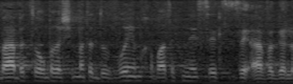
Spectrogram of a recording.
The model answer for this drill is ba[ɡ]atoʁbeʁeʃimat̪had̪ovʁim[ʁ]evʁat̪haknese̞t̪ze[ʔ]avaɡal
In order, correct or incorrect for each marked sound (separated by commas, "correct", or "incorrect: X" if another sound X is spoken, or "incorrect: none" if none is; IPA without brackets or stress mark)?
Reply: incorrect: b, incorrect: χ, correct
